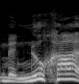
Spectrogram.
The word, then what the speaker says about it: menucha: Now, that word is actually menucha. That's how you say it in Hebrew.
